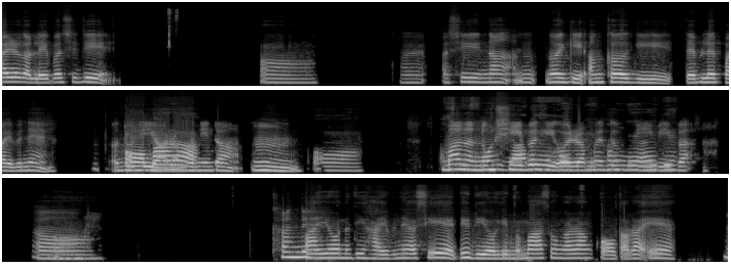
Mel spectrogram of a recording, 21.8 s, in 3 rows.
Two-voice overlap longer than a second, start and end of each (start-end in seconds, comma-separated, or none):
11.7-13.9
